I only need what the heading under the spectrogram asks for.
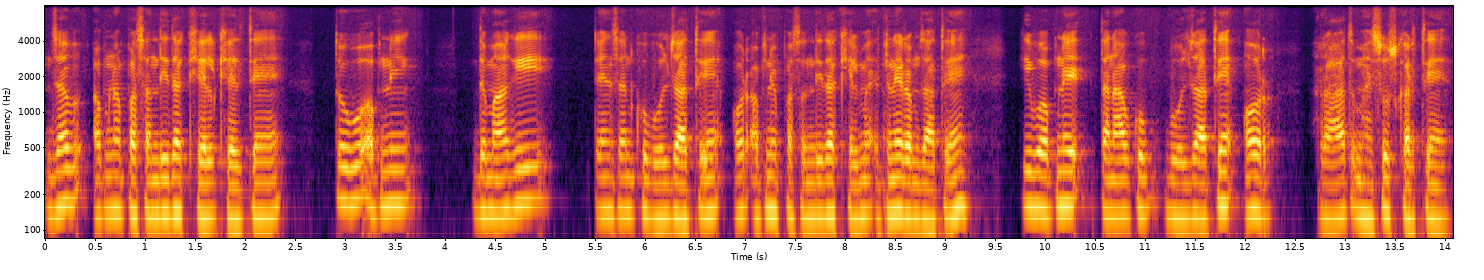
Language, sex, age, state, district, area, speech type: Hindi, male, 18-30, Rajasthan, Jodhpur, rural, spontaneous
